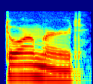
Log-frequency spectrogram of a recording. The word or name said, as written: dormered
